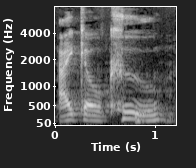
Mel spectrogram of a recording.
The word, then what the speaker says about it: Aiko Koo: Aiko Koo. I think I'm pronouncing that right. That's what it looks like. – Aiko is correct. Koo is correct.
